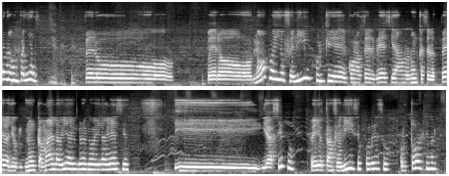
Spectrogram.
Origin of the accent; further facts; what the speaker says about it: Curanilahue, Biobío, Chile; also born or lived in Santiago; yo soy de curanilagüe de la octava región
